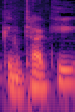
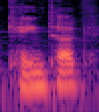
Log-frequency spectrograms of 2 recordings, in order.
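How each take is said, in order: First: The word is said in the usual modern way. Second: The word is said as two syllables, 'cane tuck'. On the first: This is how people say it today. "instead of Kentucky" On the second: This is how early settlers said it. "the early settlers had a very different version of English"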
